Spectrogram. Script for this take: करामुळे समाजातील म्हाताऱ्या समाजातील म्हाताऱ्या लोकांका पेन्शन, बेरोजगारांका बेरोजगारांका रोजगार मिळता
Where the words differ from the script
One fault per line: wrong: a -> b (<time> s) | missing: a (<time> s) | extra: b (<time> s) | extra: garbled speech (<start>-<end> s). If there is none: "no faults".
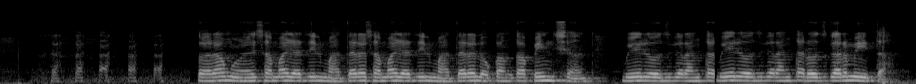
no faults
